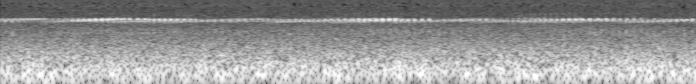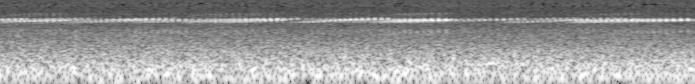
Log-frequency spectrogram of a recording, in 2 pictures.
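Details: Crickets in a nighttime Japanese rock garden with a koi pond keep up steady, high trilled chirps in overlapping bursts of about a second, over a gentle low-pitched background rumble.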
